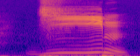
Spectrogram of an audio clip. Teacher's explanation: Tengah-tengah lidah, langgar di langit, keras. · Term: huruf jim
